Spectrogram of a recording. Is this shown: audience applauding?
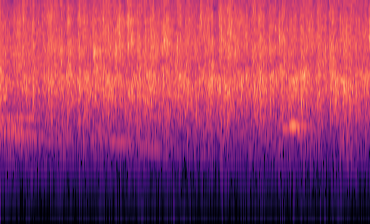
yes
